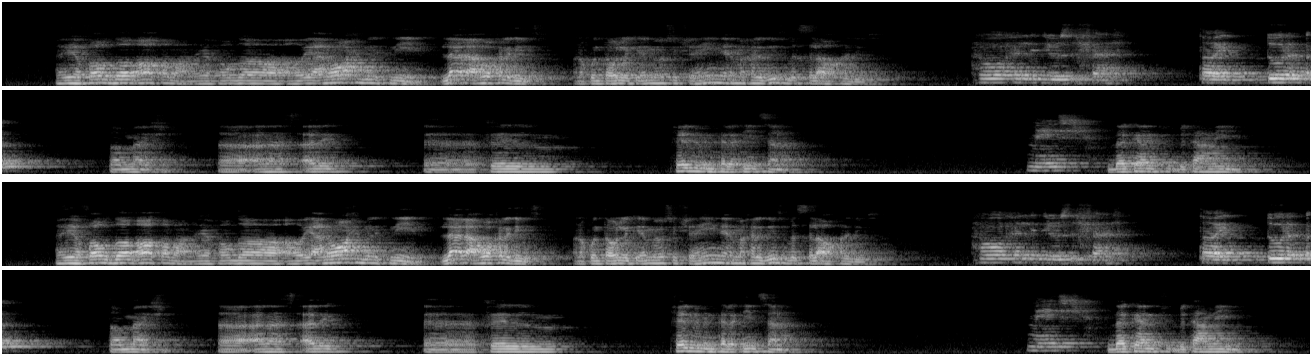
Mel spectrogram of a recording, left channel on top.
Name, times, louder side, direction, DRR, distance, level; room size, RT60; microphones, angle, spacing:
voice 1, 0.5-5.3 5.7-8.7 14.2-14.8 15.3-16.5 17.3-18.7 19.8-21.0 24.1-25.6, right 2 dB, 25° right, 2 dB, 0.4 m, -21 dB
voice 2, 9.7-11.2 12.0-13.1 23.3-24.0, equal, 15° left, -5 dB, 2.0 m, -22 dB
9.0 x 8.2 x 2.7 m, 1.2 s
head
